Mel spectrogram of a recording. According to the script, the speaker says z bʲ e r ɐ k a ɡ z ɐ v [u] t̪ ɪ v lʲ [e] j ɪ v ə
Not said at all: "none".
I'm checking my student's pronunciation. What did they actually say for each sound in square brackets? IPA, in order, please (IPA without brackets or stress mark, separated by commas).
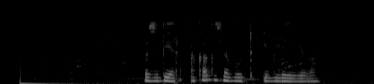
u, e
